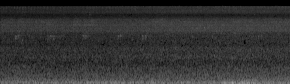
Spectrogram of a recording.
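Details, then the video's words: Steady, high-pitched droning of a black cicada, unbroken across the whole stretch, over a low rumble of ambient outdoor noise with a brief louder thump near the end. "Black Cicada"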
